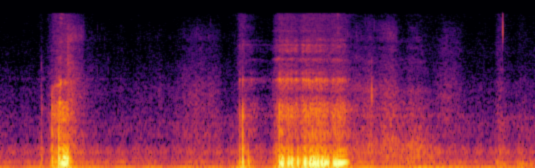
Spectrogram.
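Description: A man's sleepy breathing sounds: a short low snort, then about a second and a half later a rough, low snore-like sound lasting about half a second.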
